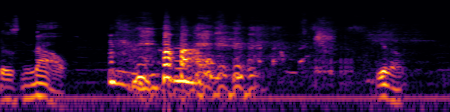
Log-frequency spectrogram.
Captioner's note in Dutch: gelach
